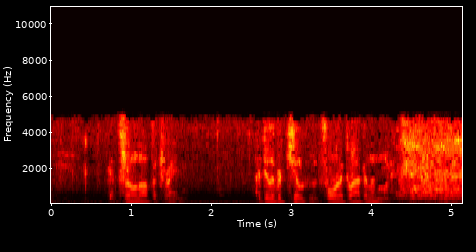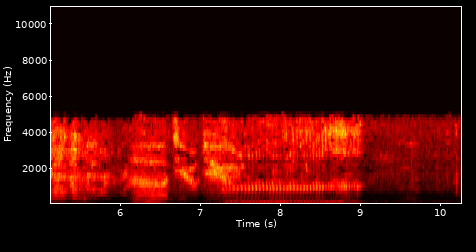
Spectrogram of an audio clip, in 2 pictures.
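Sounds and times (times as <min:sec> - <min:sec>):
speech: 0:00.8 - 0:01.8, 0:02.6 - 0:05.6, 0:06.2 - 0:07.8
laughter: 0:04.3 - 0:06.6
man snoring: 0:06.2 - 0:09.1.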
